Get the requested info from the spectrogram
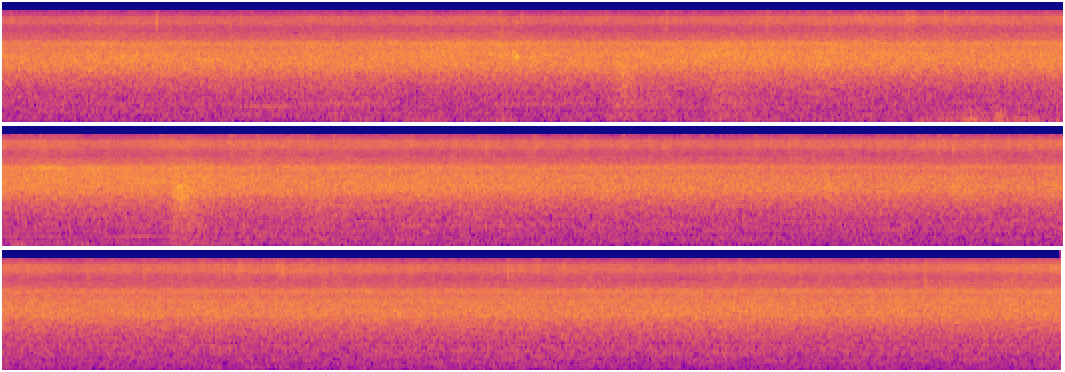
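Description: Heavy rain pouring onto a flat concrete rooftop: a steady, dense hiss of drops. A brief low rumble comes about five seconds in, and a few sharp taps stand out around three and six seconds.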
